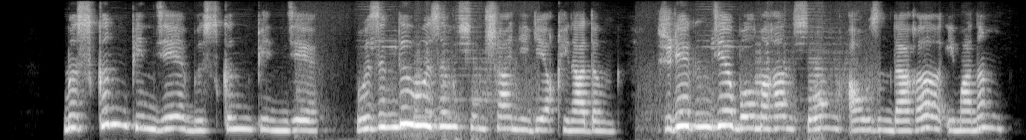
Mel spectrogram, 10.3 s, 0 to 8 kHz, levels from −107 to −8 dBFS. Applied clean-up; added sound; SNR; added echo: neural separator model SepFormer DNS4.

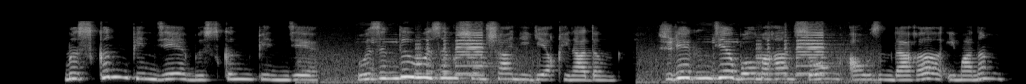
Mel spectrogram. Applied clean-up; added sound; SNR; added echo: none; Motor vehicle (road); 8 dB; none.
